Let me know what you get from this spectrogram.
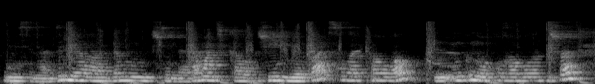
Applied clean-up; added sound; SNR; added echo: none; Scratching (performance technique); 19 dB; reverberation time 0.7 s.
